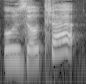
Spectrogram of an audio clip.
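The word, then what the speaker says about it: Eux Autres: And according to the band's website, the band's name is pronounced Uzotra.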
